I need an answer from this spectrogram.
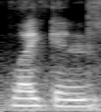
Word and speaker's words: lichen: Lichen is the way to pronounce lichen.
